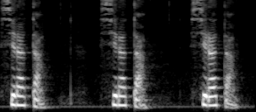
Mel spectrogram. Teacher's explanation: The stress is on the last syllable, and O is again unstressed and is pronounced as A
